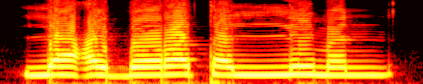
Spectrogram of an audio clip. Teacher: لام حروف الادغام بغیر غنہ میں سے ہے اور ادغام کا معنی ہے حرف کو حرف میں داخل کرنا، تو ہم یہ تنوین کو لام میں ملا کے بغیر غنہ سے لیکن تشدید کے ساتھ ہی حکم کو ادا کریں گے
